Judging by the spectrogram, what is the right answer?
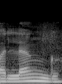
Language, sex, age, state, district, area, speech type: Hindi, male, 18-30, Madhya Pradesh, Harda, rural, read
